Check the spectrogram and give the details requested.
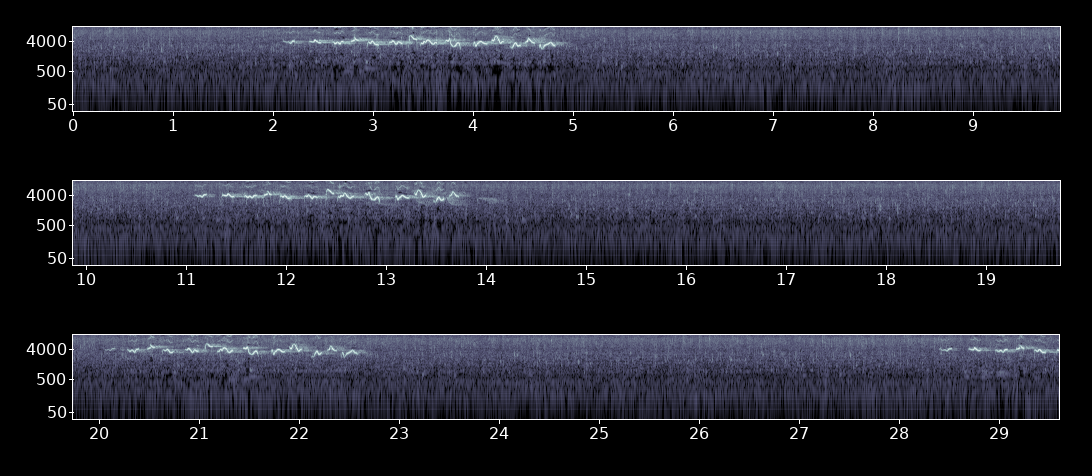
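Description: Ultramarine grosbeak (azulão, northeastern Brazilian form) singing: four short phrases of quick, jumping high notes, each about two and a half seconds long and repeated about every nine seconds, over a faint steady hiss.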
